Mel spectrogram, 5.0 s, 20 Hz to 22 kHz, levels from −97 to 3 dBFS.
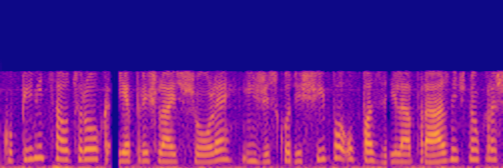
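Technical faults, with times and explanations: Throughout: Bluetooth CVSD headset codec. Nothing above 4 kHz gets through. Sibilants turn scratchy over a granular hiss, which fits a 64 kbps one-bit CVSD link.
1.10–1.20 s, 2.88–2.93 s, 3.85–3.91 s: unconcealed Bluetooth headset packet loss. Silence or an idle pattern fills the dropped packets, leaving abrupt holes. The first loses about 83 ms, and each later one about 30 ms, with the second broken into short bursts.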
